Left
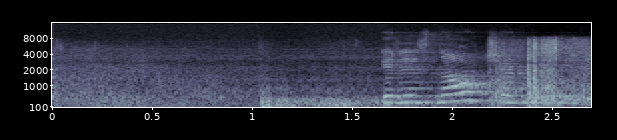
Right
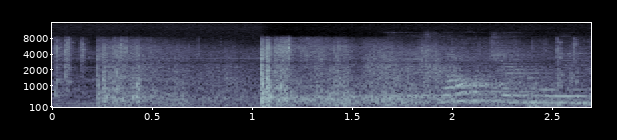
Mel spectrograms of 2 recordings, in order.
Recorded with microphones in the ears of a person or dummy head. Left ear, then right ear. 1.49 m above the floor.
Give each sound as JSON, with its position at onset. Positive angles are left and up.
{"t": 1.6, "sound": "a woman speaking", "side_deg": 80, "distance_m": 1.5}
